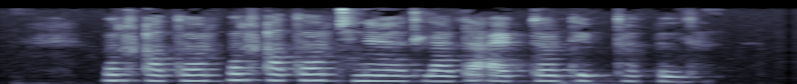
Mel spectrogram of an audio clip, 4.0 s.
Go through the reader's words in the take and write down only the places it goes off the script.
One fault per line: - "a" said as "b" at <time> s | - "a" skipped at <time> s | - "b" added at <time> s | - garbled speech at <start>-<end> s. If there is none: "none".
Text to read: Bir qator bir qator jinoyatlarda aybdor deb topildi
none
